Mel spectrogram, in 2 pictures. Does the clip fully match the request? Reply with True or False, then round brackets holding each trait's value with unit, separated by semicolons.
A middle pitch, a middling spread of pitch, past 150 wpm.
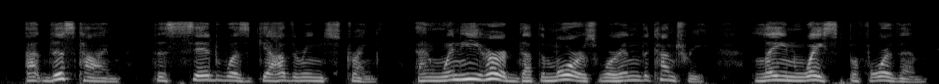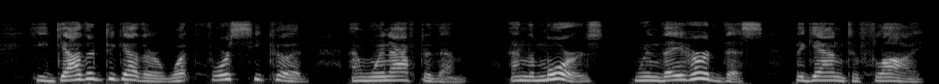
False (175 Hz; 4.4 semitones; 140 wpm)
